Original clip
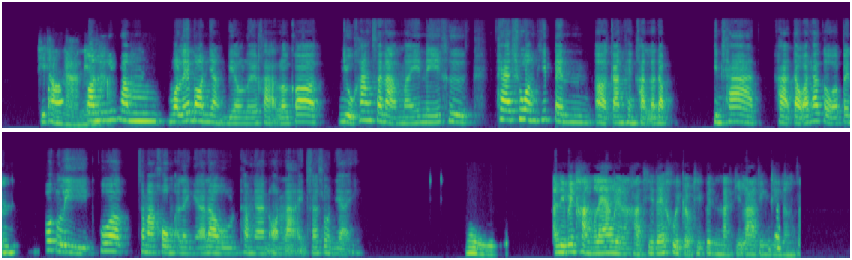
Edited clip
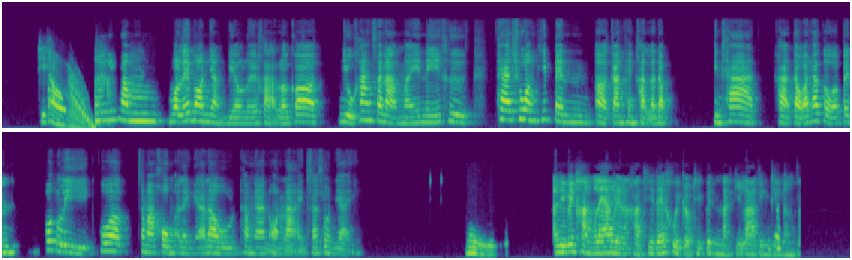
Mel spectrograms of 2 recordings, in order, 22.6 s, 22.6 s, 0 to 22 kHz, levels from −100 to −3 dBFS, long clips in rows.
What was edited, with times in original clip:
0:00.65: tape stop 0.59 s

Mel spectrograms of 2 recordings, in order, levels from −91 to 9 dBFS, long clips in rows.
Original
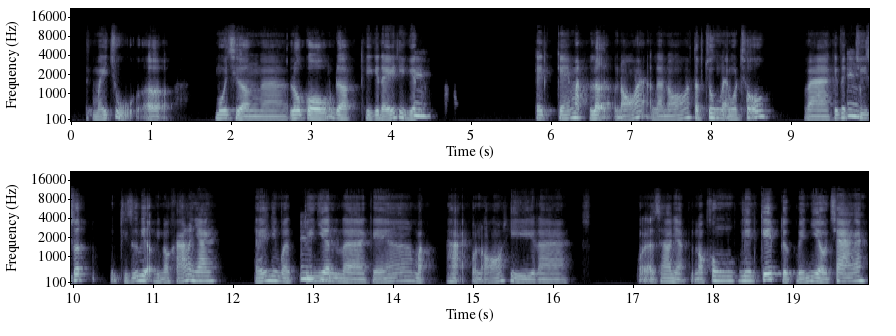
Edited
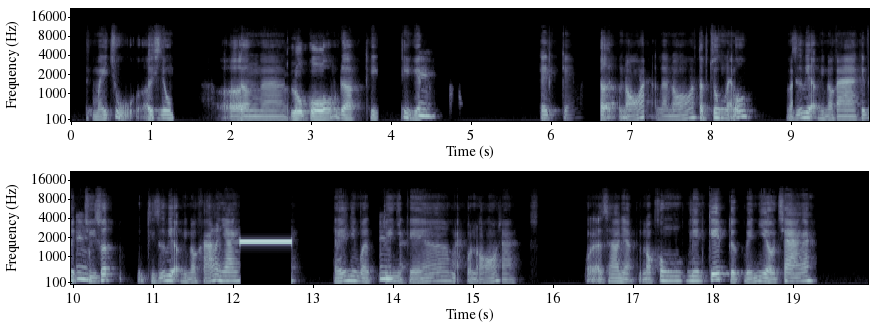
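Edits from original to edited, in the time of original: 0:00.96–0:02.12: reverse
0:02.66–0:03.09: play speed 88%
0:03.77–0:04.07: fill with room tone
0:06.07–0:06.56: fade out exponential
0:07.10–0:07.54: fade in, from −23.5 dB
0:08.24–0:08.52: remove
0:10.68–0:11.24: duplicate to 0:09.23
0:11.74: insert tone 1,740 Hz −8.5 dBFS 0.65 s
0:13.09–0:13.62: remove
0:14.31–0:14.83: remove
0:15.42–0:16.01: remove

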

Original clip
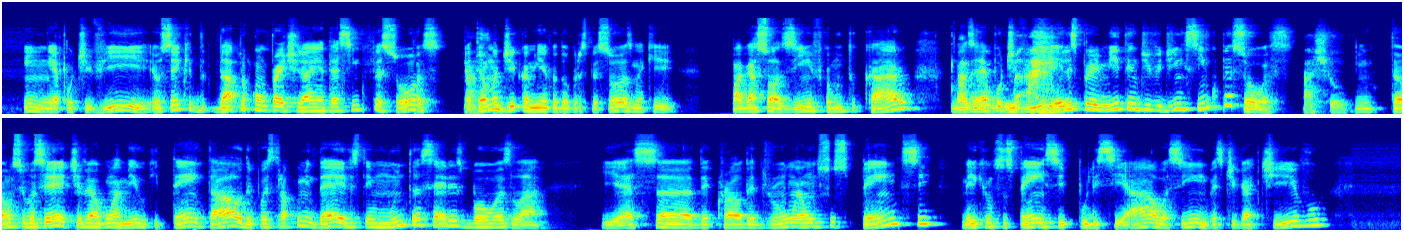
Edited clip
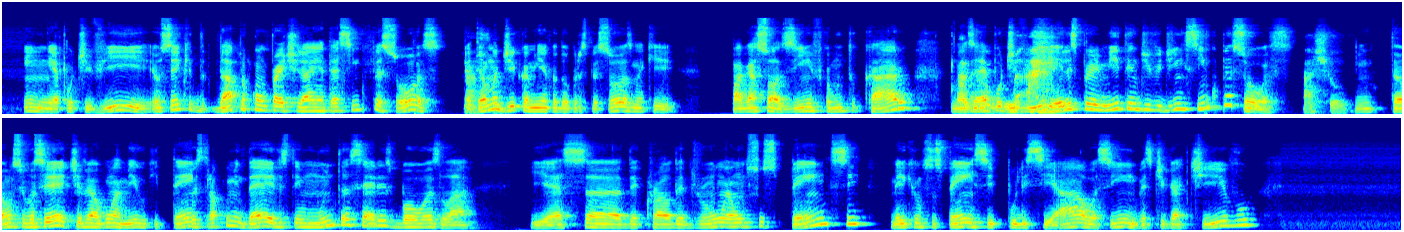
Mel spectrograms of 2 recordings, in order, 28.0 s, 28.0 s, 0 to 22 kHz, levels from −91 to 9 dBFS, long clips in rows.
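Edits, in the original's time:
0:15.91–0:16.62: remove

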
